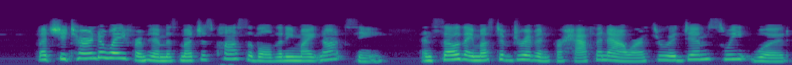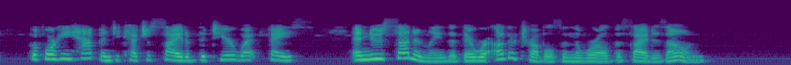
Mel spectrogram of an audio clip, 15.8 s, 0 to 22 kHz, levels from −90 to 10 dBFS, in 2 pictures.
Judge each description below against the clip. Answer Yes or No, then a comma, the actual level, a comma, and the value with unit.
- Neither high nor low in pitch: No, high, 220 Hz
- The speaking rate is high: Yes, fast, 210 wpm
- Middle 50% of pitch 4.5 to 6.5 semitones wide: Yes, average, 5.2 semitones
